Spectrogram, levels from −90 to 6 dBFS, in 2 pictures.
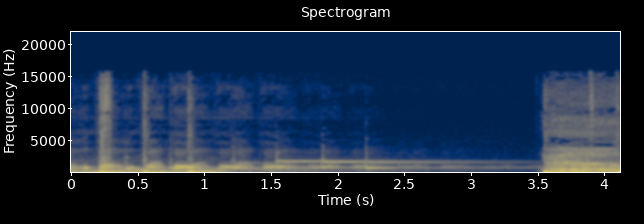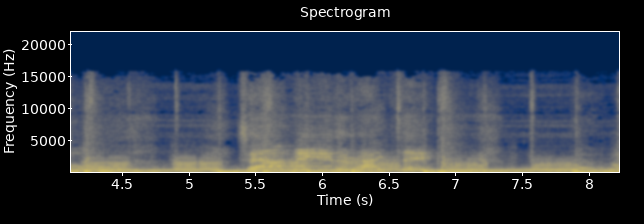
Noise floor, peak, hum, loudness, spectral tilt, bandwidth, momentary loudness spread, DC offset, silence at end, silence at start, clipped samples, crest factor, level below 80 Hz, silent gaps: -49 dBFS; 0 dBFS; none; -16 LUFS; -6 dB/octave; 16 kHz; 11 LU; under 0.1%; 0 s; 0 s; under 0.1%; 14 dB; -22 dBFS; none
